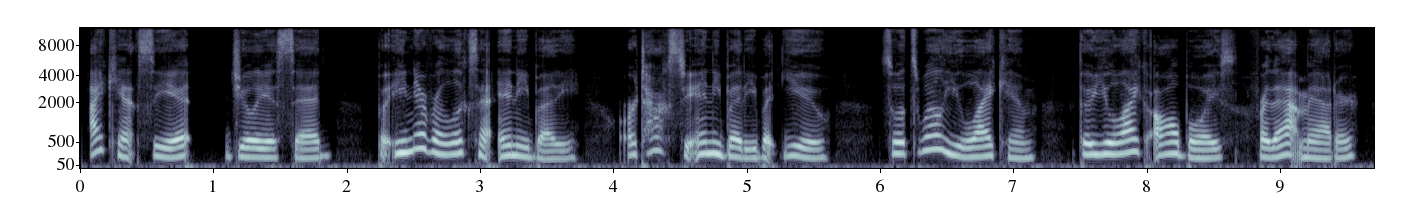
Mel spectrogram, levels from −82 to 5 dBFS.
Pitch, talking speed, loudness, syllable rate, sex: 210 Hz, 200 wpm, -18 LUFS, 5.3 syllables/s, female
